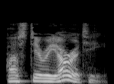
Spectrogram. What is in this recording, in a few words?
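"posteriority", British English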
